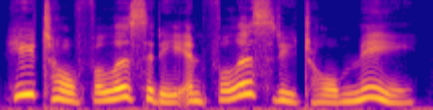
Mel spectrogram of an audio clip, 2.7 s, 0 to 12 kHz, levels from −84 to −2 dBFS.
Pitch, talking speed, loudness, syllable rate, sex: 235 Hz, 155 wpm, -18 LUFS, 5.1 syllables/s, female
